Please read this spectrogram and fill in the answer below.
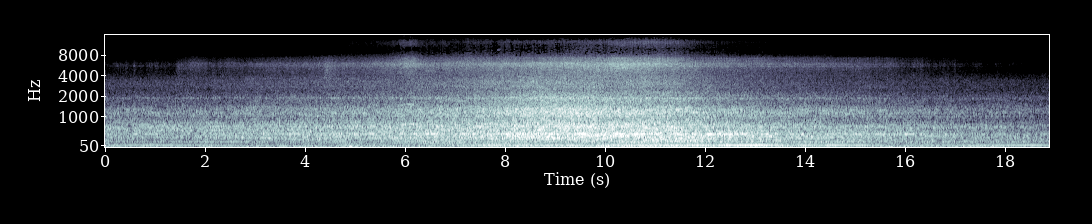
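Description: A departing InterCity 125 High Speed Train passes close by: the Mark 3 coaches roll past, then the rear Class 43 power car's diesel engine and cooling fans go by loudest about ten seconds in. The sound then fades as the train pulls away.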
